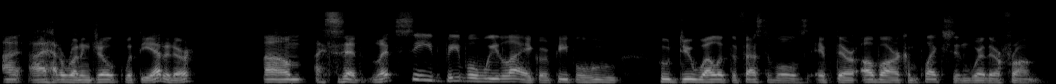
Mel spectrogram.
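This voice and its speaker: A man being interviewed about his film, telling animated stories, acting out quotes and laughing often. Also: fairly low pitch, normal speed. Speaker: filmmaker guest. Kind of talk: casual interview storytelling.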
